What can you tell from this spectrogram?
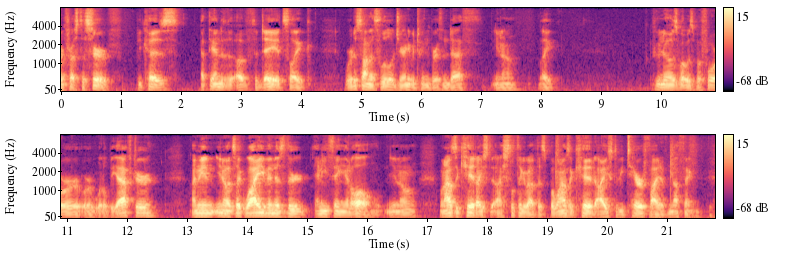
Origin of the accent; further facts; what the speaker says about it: United States; because I'm an American, I'm male, you know, I'm mixed race, but I'm mostly white. I live in New York.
